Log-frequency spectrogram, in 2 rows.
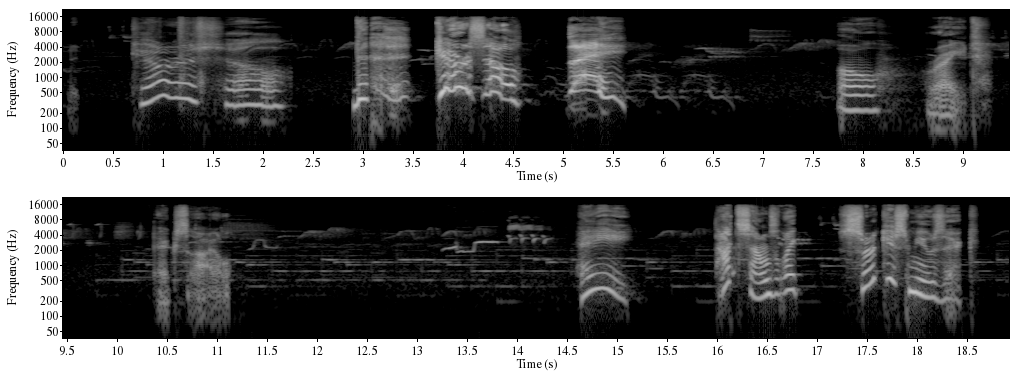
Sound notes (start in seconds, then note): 4.5 frightened gasp; 11.9 birds chirp and in the distance some music plays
